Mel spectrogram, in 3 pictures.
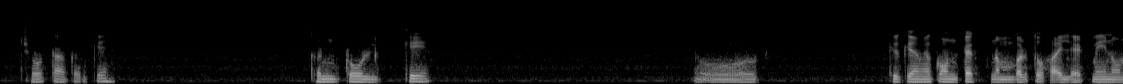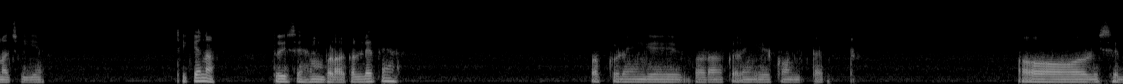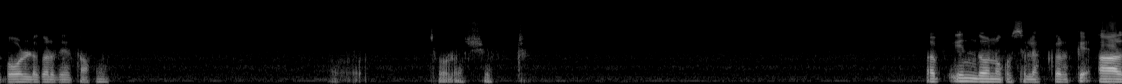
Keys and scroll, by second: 3.8 ctrl+k, 11.7 ctrl+z.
